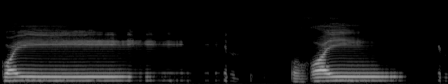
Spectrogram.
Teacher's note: গাইন গলার শেষ ভাগ থেকে উচ্চারণ করতে হবে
